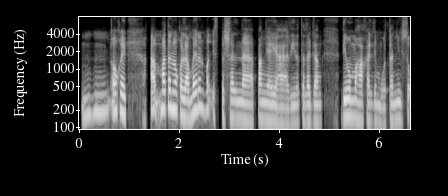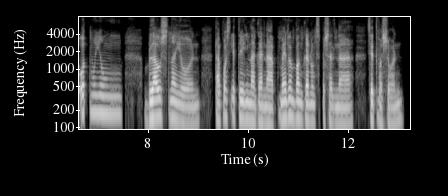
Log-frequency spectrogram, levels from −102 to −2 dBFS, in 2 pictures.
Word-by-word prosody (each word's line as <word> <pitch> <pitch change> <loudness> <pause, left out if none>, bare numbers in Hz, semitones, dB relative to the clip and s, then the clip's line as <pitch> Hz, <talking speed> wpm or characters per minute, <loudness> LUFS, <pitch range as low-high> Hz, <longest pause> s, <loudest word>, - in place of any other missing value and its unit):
Mhm, 185 +6 -5
okey. 185 -4 +4 0.5
Ah 105 - +8
matanong 210 - +5
ko 165 - +6
lang, 150 -1 +7
meron 210 +4 +4
bang - - -2
espesyal 150 -4 -2
na 135 -2 +2
pangyayari 120 -5 +1
na 120 - -5
talagang 125 -1 -1 0.4
di 150 - +3
mo 155 - +4
makakalimutan? 130 -4 -1
'Yung 135 -1 -3
suot 180 - -1
mo 185 - -5
'yung 175 -1 -5 0.5
blouse 150 +3 +3
na 145 -1 -1
'yun 115 -1 -6 0.2
tapos 130 +3 -3
ito 155 -1 -6
'yung 140 -1 0
naganap, 120 -4 -2
meron 145 +3 0
bang 145 0 0
gano'ng 130 -1 -2
espesyal 115 -1 -7
na 110 +1 -4 0.3
sitwasyon? 115 -1 -4
135 Hz, 150 wpm, -23 LUFS, 125-155 Hz, 0.5 s, Ah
